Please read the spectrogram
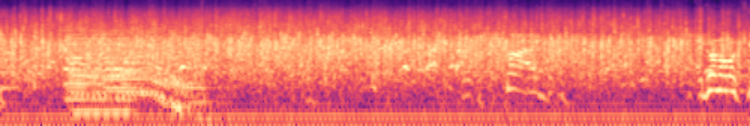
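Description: Studio audience laughing and applauding, loud and sustained, over the end of a sung hymn tune with musical accompaniment that dies away about a second and a half in.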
